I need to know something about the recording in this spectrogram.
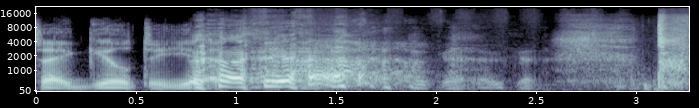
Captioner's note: laughs; audience laughing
